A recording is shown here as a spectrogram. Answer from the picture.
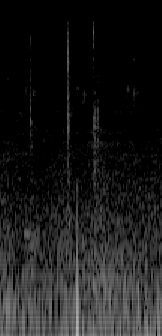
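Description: A few short clicks from pressing the power button on a desktop computer tower. The computer does not start.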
